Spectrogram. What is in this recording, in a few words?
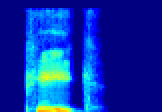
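"peak", English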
